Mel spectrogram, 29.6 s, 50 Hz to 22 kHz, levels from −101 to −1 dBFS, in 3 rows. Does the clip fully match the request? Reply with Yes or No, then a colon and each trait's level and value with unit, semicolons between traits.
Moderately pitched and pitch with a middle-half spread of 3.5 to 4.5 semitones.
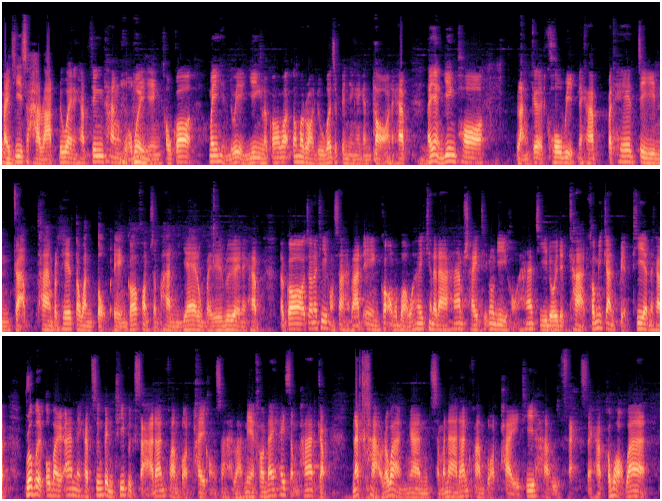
No: low, 115 Hz; average, 3.8 semitones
